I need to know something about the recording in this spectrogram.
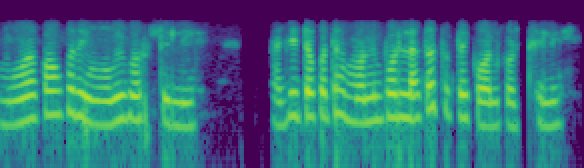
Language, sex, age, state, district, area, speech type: Odia, female, 18-30, Odisha, Koraput, urban, conversation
